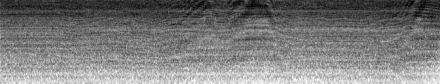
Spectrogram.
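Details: Airproducts Integra oxy-acetylene cylinders with built-in regulators and small mixer welding torch, pressures set by ear: steady even hiss, no popping or sputtering; torch burning cleanly and normally.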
